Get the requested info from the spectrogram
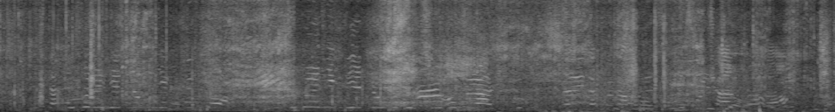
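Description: Indistinct voices of children and skaters, over the scraping of ice-skate blades and the rolling of a pram's wheels across the ice, with more low rumble in the second half.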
